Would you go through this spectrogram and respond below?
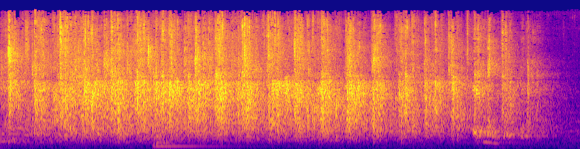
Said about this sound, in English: Can we have just another round of applause for this panel? Thank you. Thank you. Thank you.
